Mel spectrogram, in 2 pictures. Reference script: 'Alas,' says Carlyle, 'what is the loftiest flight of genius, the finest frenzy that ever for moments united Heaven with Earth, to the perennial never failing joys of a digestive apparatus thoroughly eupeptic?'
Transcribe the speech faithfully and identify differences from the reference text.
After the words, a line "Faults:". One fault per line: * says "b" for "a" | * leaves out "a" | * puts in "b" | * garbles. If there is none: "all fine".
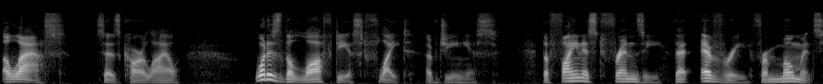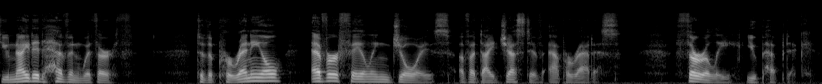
'Alas,' says Carlyle, 'what is the loftiest flight of genius, the finest frenzy that every for moments united Heaven with Earth, to the perennial ever failing joys of a digestive apparatus thoroughly eupeptic?'
Faults:
* says "every" for "ever"
* says "ever" for "never"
